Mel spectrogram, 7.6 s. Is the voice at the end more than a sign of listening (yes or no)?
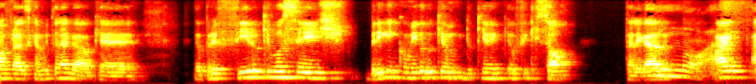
no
